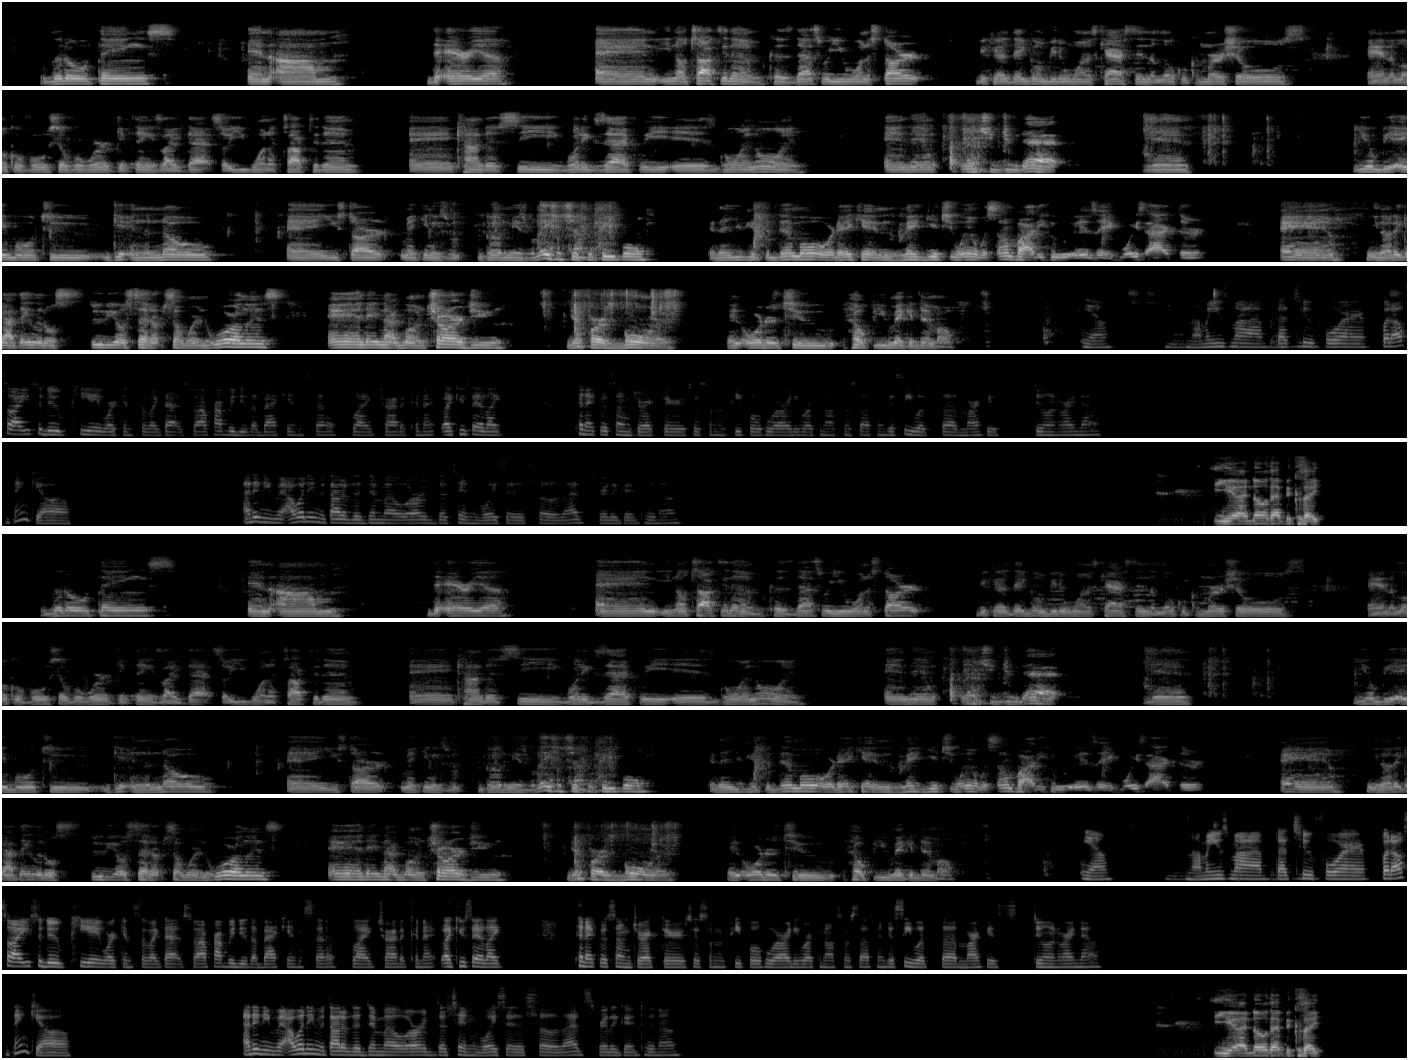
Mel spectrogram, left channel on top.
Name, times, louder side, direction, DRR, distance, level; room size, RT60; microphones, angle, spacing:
voice 1, 0.4-1.7 2.4-3.5 4.3-5.1 5.9-9.3 9.7-13.4 13.7-17.6 18.1-22.1 22.9-24.7 25.5-26.8 27.6-30.3 30.9-34.6 35.2-40.1 40.9-45.1 45.4-47.2 47.5-49.0 49.4-52.0 52.6-52.7 53.8-53.9, left 5 dB, 55° left, 0.4 m, -31 dB
voice 2, 10.5-11.5 12.0-12.2 12.8-13.0 52.9-53.3 54.0-61.2 61.6-67.2 70.3-70.9 72.7-77.0, right 7 dB, 60° right, 0.3 m, -42 dB
voice 3, 81.8-83.4, equal, ahead, 0.5 m, -30 dB
4.3 x 2.5 x 3.1 m
head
